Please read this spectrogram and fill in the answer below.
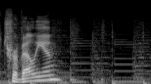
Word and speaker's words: Trevelyan: I always get the name wrong. Alec Trevelyan?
